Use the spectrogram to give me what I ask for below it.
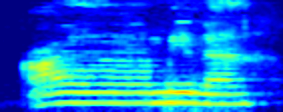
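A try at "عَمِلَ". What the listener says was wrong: nggak ada yang panjang. Amila,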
